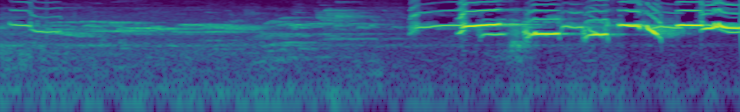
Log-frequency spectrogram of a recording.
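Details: House-kept oriental magpie-robin singing as a lure to prompt other birds to sing: a quiet, faint first half, then from about two seconds loud, varied whistled phrases with sharp rising and falling notes, rapidly repeated.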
